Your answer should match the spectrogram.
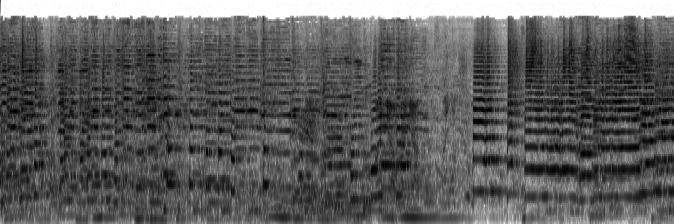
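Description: Mariachi band playing live, violins and trumpet together, with a short dip in loudness about seven seconds in before held notes resume.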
